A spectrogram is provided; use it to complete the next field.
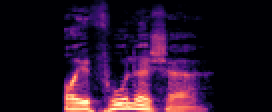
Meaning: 1. comparative degree of euphonisch 2. inflection of euphonisch: strong/mixed nominative masculine singular 3. inflection of euphonisch: strong genitive/dative feminine singular
- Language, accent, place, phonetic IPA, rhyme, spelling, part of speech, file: German, Germany, Berlin, [ɔɪ̯ˈfoːnɪʃɐ], -oːnɪʃɐ, euphonischer, adjective, De-euphonischer.ogg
